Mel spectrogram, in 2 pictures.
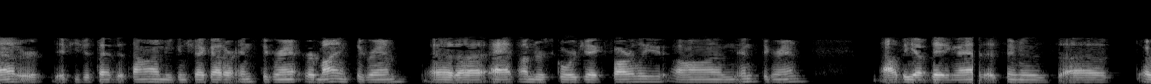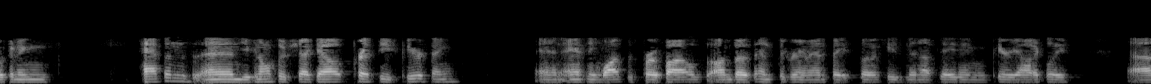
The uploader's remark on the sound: takes phone calls from previous guests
